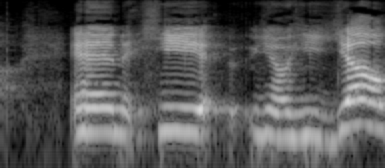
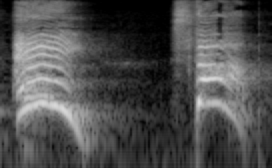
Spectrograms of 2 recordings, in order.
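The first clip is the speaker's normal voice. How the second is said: sharp, very loud high shout to stop a fight; loud yell; 9 dB louder than usual. Retold or imitated. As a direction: bellow it across the subway car to freeze everyone. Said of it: "the little man yelled at the big man".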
